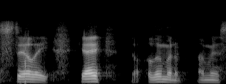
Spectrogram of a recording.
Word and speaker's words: aluminium: And I'm going to continue to pronounce it that way and spell it that way, even though the International Union for Physics and Applied Chemistry has said that it is actually supposed to be written and pronounced as aluminium.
